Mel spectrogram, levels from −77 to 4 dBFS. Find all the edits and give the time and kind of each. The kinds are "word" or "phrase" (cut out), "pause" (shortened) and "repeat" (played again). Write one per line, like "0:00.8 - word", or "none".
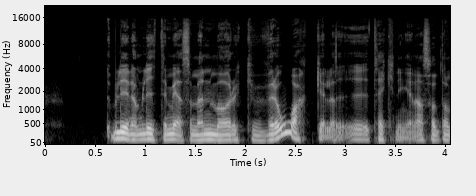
0:02.9 - word

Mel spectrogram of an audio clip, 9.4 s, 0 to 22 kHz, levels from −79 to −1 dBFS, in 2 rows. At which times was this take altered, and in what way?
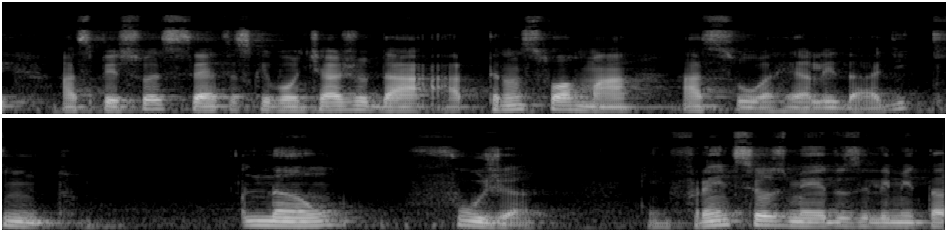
none

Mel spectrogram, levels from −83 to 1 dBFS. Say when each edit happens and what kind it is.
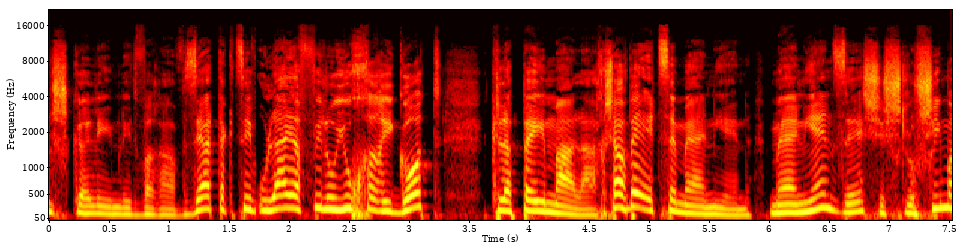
0:01.7 - word
0:04.8 - word
0:05.9 - pause

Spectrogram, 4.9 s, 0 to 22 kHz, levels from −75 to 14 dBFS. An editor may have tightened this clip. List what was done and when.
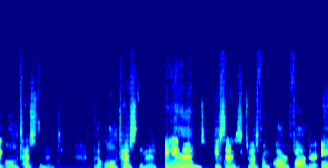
0:01.4 - phrase
0:03.1 - pause
0:03.7 - word
0:04.0 - word

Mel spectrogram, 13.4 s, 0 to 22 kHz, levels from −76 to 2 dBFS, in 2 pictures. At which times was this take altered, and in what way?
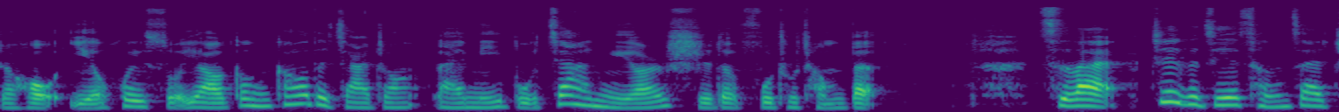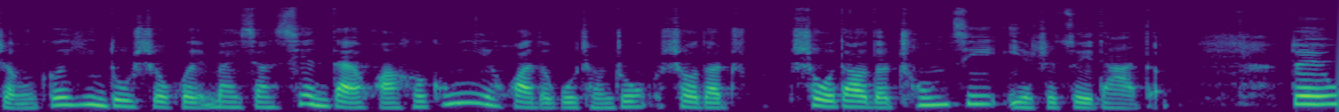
0:05.7 - pause

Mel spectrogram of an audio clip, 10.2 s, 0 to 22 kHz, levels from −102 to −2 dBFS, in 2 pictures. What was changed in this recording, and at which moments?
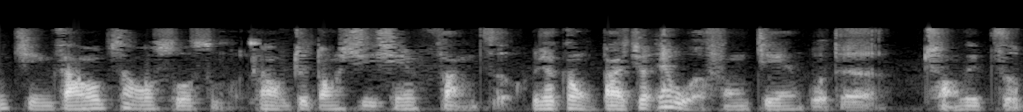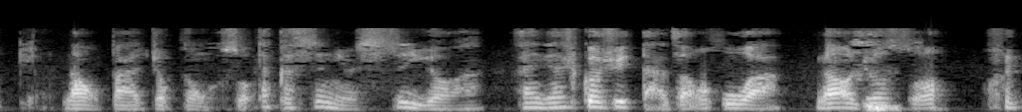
0:02.6 - pause
0:05.4 - pause
0:06.4 - phrase
0:09.1 - pause

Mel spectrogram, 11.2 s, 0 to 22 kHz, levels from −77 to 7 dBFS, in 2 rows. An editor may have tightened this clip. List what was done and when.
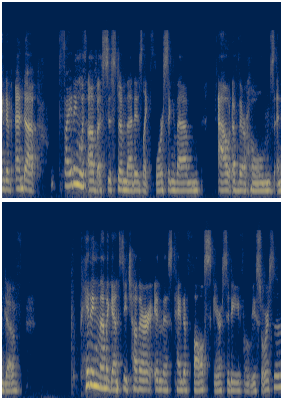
0:01.1 - pause
0:01.7 - phrase
0:04.1 - pause
0:05.6 - word

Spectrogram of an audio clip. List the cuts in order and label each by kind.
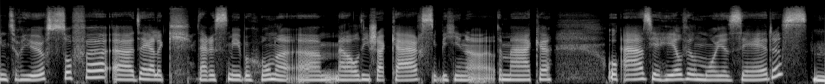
0:01.4 - phrase
0:03.7 - word
0:04.3 - word
0:05.0 - phrase
0:06.2 - word

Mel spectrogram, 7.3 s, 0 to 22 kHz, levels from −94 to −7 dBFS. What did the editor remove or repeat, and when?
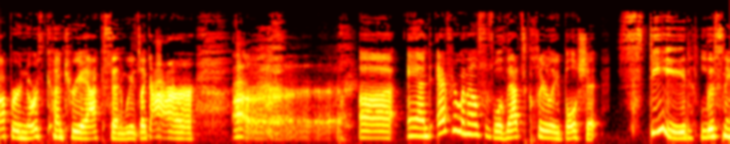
0:04.9 - word
0:06.1 - pause

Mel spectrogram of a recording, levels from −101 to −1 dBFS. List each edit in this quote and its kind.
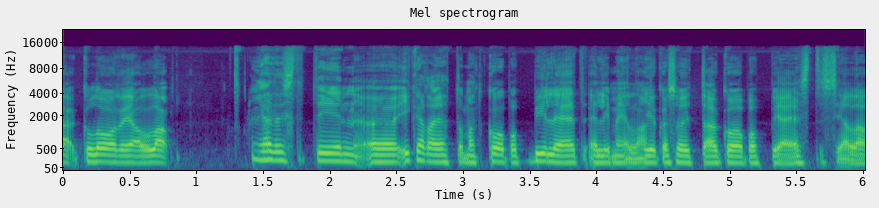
0:04.4 - phrase

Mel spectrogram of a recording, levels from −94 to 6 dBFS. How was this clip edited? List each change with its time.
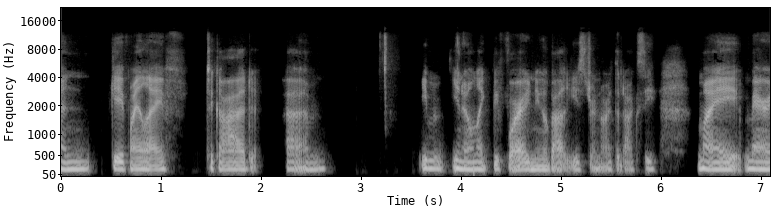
none

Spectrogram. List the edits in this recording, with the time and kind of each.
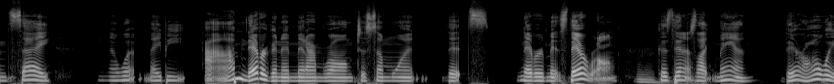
0:01.9 - pause

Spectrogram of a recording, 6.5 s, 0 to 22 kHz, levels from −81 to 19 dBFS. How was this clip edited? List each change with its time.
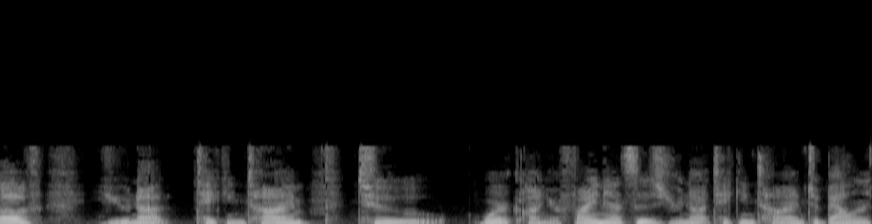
0:01.4 - pause

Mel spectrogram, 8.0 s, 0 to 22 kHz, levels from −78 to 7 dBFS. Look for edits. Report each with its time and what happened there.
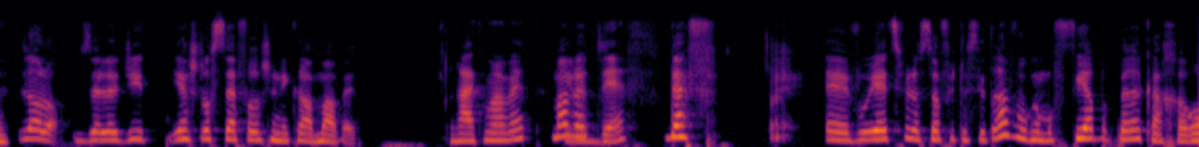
none

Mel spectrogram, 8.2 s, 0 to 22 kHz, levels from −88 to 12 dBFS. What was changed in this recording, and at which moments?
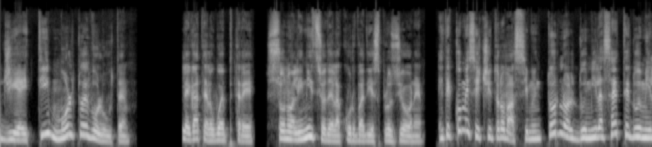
0:02.3 - word

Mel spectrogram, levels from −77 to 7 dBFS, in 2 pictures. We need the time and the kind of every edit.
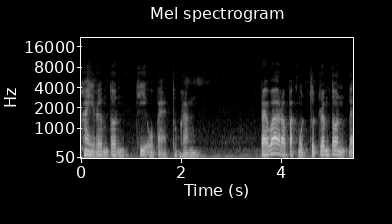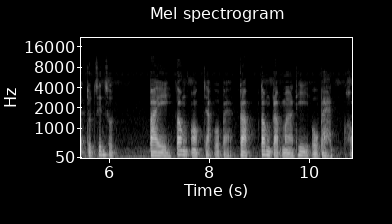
0:07.3 - pause
0:08.5 - pause

